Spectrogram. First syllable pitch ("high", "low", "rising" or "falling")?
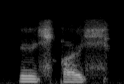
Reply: falling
